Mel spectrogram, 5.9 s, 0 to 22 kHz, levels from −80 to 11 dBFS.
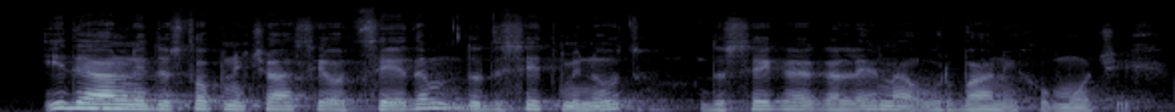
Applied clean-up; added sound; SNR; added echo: none; none; none; none.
